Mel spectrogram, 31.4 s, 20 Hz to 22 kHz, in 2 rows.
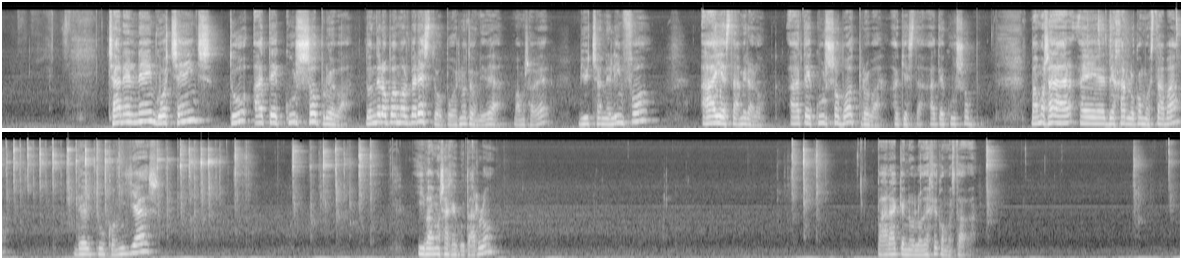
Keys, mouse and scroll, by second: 14.7 Return, 15.4-19.0 typing, 17.8 Escape, 20.2 ctrl+p, 20.3-21.0 typing.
